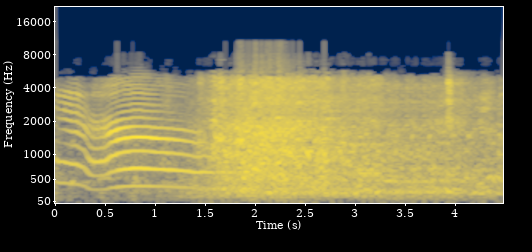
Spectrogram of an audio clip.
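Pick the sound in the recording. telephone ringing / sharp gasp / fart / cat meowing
cat meowing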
